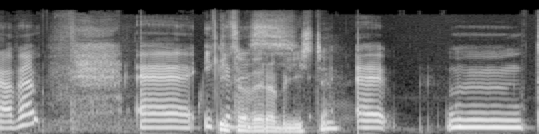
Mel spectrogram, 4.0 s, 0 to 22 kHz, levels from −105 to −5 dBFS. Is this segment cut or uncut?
uncut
